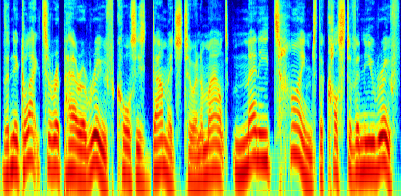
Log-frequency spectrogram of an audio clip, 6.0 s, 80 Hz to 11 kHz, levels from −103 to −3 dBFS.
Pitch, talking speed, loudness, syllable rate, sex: 150 Hz, 190 wpm, -16 LUFS, 4.6 syllables/s, male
